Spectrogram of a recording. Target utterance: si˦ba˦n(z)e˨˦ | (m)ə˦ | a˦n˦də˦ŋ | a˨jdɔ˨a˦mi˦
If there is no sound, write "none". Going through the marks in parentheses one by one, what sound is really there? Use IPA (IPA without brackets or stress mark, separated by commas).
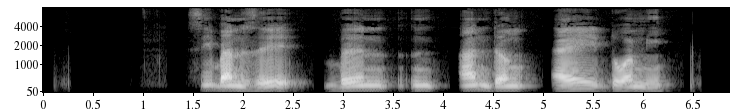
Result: z, b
